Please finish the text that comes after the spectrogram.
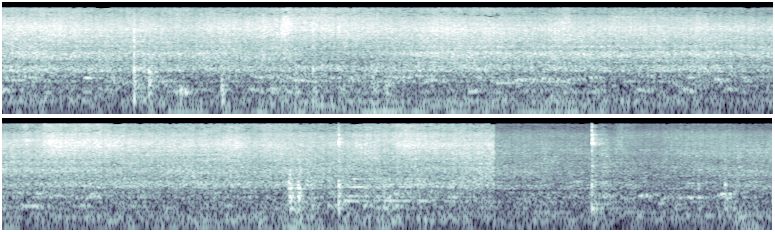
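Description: Jaggery modak stuffing cooks in a pan while being stirred, a continuous close sizzle and bubbling hiss with occasional light scrapes and taps of the spoon, with no voices.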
